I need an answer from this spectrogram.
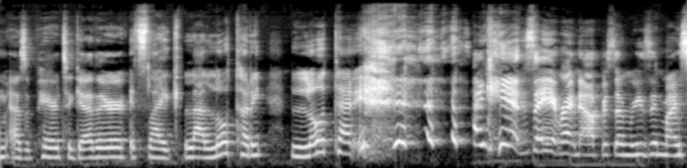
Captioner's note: laughs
